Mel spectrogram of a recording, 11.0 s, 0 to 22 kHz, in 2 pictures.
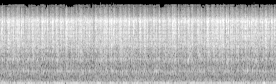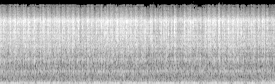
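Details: Denon X1800 mixer after boot: a steady, thin high-pitched electronic buzz with fine crackle, changing with FX channel settings and when network cables are unplugged. Apparently a fault others have had; the unit was returned to Denon for repair.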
